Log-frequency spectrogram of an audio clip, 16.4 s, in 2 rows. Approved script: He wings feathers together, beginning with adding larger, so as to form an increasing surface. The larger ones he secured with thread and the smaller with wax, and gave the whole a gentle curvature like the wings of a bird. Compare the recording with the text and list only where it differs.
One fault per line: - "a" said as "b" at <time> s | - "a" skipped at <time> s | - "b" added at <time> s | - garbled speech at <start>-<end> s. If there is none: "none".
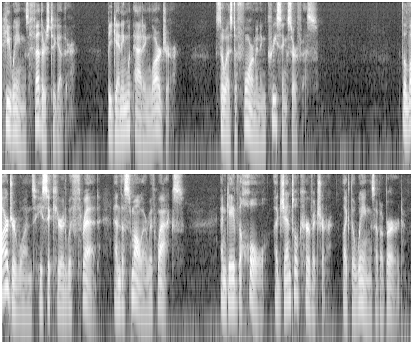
none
